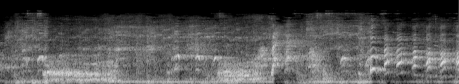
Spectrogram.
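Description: Barking and growling, with a person starting to chuckle near the end.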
